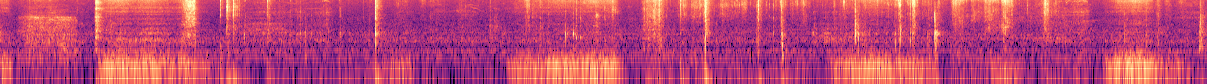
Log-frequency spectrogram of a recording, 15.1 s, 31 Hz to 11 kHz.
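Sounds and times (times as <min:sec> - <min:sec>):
packaging tearing and crinkling: 0:08.0 - 0:10.2.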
